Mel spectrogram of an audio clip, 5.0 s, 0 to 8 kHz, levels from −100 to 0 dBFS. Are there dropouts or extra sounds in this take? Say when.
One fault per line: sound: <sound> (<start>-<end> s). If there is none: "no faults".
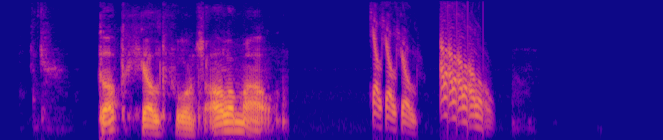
sound: chirp (2.8-3.7 s)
